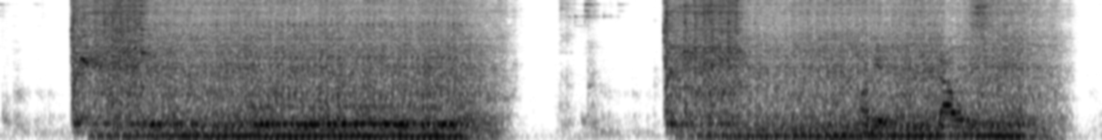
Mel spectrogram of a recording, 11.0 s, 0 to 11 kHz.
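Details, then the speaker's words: GY6 scooter after fitting a new replacement starter motor: two quick, brisk cranks that catch straight away into an even run; old worn starter motor had caused failed electric starts. "Bro, that cranked so fast."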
